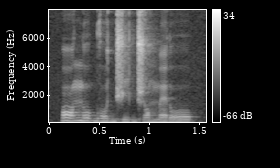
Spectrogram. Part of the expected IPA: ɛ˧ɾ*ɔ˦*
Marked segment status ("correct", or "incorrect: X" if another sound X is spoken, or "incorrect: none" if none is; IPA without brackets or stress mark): incorrect: o˦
